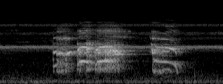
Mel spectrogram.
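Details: A rooster gives its morning crow, a harsh, strained call with a short first note, a drawn-out middle and a clipped, dropping finish. Crickets keep up a constant shrill hum behind it.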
